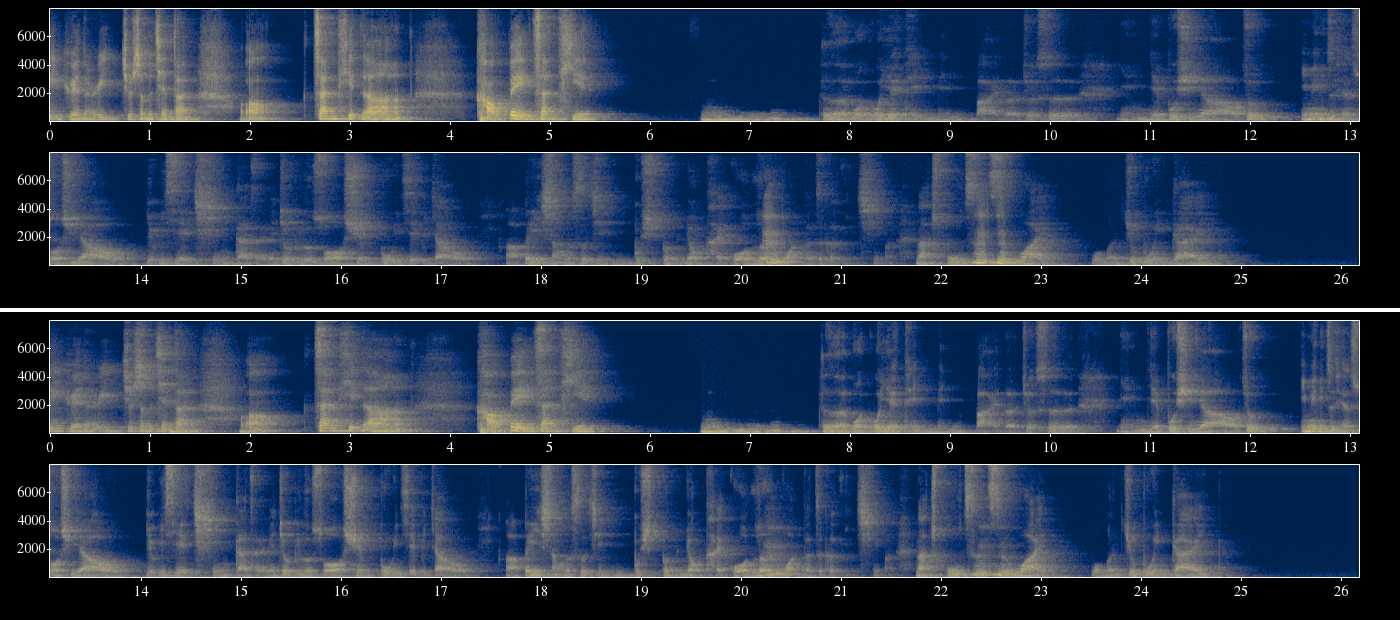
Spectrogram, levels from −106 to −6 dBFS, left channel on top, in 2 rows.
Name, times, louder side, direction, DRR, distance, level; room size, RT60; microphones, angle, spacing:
voice 1, 0.0-1.4 2.0-2.2 2.7-4.0 4.3-5.4 20.3-20.5 22.3-22.7, left 5 dB, 90° left, 9 dB, 0.4 m, -32 dB
voice 2, 6.5-17.3 17.7-23.1 23.5-24.8, right 3 dB, 50° right, 6 dB, 0.5 m, -44 dB
5.3 x 2.8 x 3.4 m, 0.72 s
head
